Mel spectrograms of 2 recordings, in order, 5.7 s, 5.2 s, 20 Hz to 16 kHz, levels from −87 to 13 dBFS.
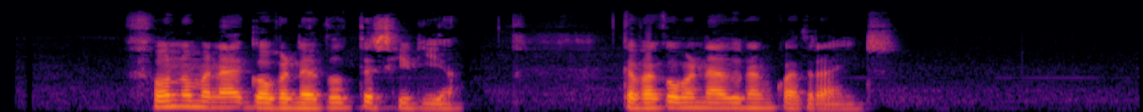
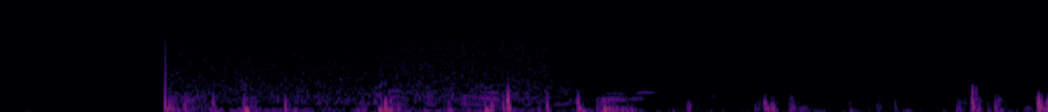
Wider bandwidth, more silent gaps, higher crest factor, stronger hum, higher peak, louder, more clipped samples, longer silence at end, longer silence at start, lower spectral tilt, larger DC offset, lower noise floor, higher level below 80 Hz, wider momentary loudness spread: first, 10.5 kHz vs 7.4 kHz; neither; about the same, 22 dB vs 26 dB; neither; first, 0 dBFS vs -38 dBFS; first, -20 LUFS vs -63 LUFS; neither; first, 1.25 s vs 0 s; second, 0.65 s vs 0.8 s; about the same, -6 dB/octave vs -6.5 dB/octave; neither; second, -62 dBFS vs -81 dBFS; about the same, -68 dBFS vs -68 dBFS; first, 13 LU vs 8 LU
